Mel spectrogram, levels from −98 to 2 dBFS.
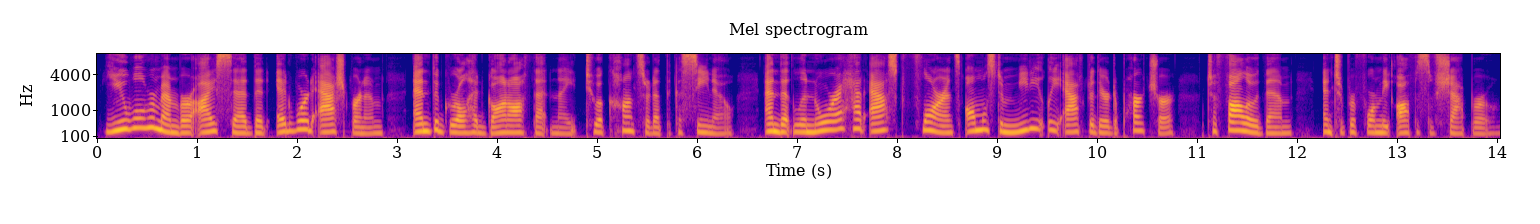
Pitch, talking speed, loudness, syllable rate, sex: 205 Hz, 185 wpm, -22 LUFS, 5.8 syllables/s, female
